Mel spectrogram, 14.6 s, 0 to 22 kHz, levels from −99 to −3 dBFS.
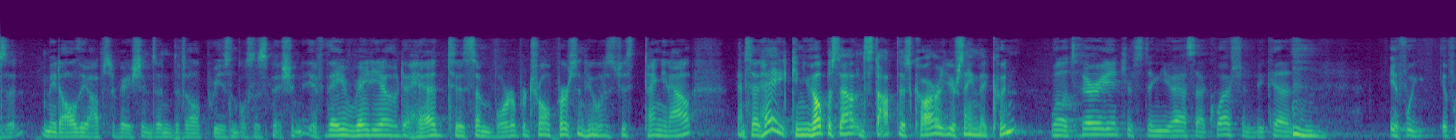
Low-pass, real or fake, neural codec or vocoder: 7.2 kHz; fake; autoencoder, 48 kHz, 128 numbers a frame, DAC-VAE, trained on Japanese speech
